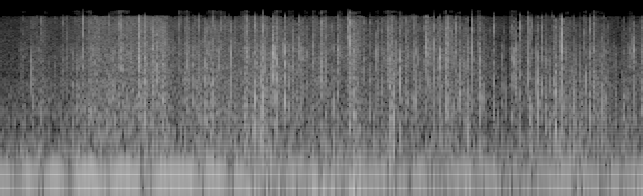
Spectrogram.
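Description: Fingertips grip and rub the clear thin plastic film wrapped around a stack of soft grey and blue acoustic foam panels held in front of the body. The plastic gives a steady run of dense, bright crinkling and crackling over a low, constant hum.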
